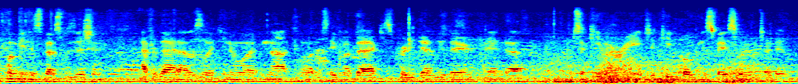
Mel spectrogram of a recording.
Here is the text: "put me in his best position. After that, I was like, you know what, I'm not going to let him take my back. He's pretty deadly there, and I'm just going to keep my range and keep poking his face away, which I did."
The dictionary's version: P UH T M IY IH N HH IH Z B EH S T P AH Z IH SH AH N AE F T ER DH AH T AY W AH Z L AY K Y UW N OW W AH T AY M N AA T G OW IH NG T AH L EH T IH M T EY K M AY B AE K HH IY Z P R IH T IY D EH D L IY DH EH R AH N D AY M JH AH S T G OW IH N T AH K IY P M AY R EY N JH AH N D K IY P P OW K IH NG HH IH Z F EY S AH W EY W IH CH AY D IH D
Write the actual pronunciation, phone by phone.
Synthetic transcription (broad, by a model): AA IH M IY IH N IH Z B EH S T P AH Z IH SH AH N AE F T ER DH AH T AY W AH Z L AY K Y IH N OW W AH T N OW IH T AH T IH T EY K M AY B AE K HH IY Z P R IH T IY D EH D L IY DH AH R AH N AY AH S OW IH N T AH K IY P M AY R EY N JH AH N K IY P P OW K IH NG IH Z F EY S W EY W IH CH AY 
